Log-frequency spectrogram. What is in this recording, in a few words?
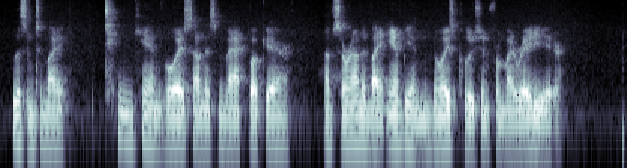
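tin Can Voice, Microphone Comparison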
